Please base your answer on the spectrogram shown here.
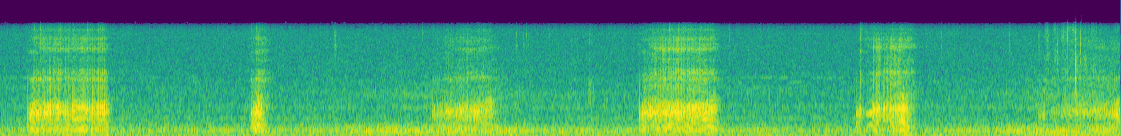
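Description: Loud, rough, rattling snores recurring irregularly, about six in seventeen seconds, over quieter breathing; snoring.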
